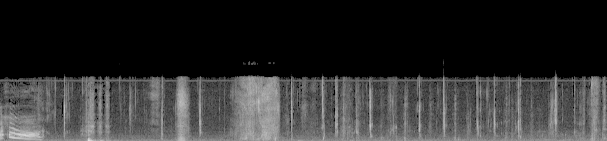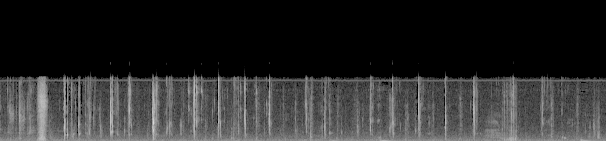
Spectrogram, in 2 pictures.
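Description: Close-miked chewing of spicy stir-fried pork and kimchi: wet mouth clicks and smacks several times a second, with a brief rushing noise about five seconds in.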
